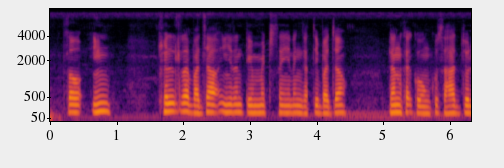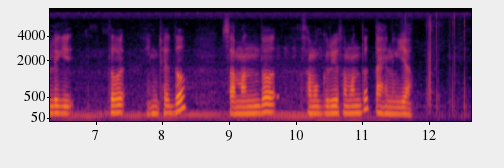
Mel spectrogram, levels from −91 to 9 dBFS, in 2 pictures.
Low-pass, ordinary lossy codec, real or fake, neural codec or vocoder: 7.2 kHz; none; real; none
